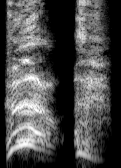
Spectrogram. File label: Horse Stop Adult; Duviri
